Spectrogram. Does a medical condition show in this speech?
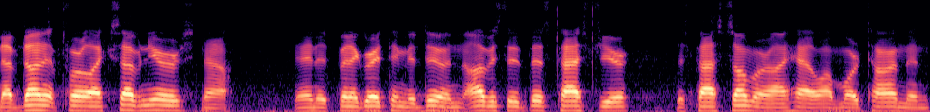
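Yes: cerebral palsy; spastic, affects walking and legs; physical activity as therapy.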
